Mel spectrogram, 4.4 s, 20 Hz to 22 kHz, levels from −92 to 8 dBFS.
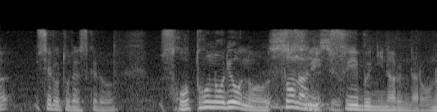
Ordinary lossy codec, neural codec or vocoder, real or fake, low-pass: Opus, 64 kbps; none; real; 7.2 kHz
